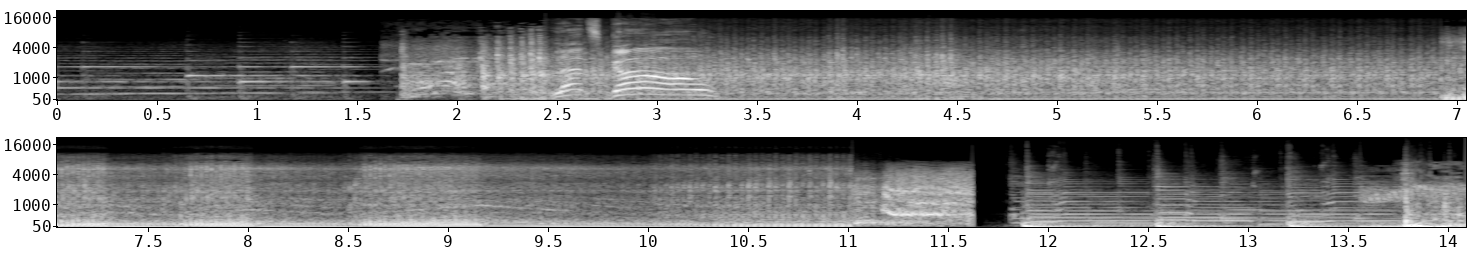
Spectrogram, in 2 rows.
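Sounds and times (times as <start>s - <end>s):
tractor engine revving: 1.7s - 11.7s.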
